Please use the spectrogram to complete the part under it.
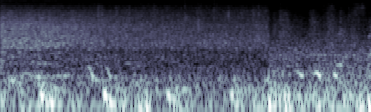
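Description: Rain patters steadily on wet pavement outdoors.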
